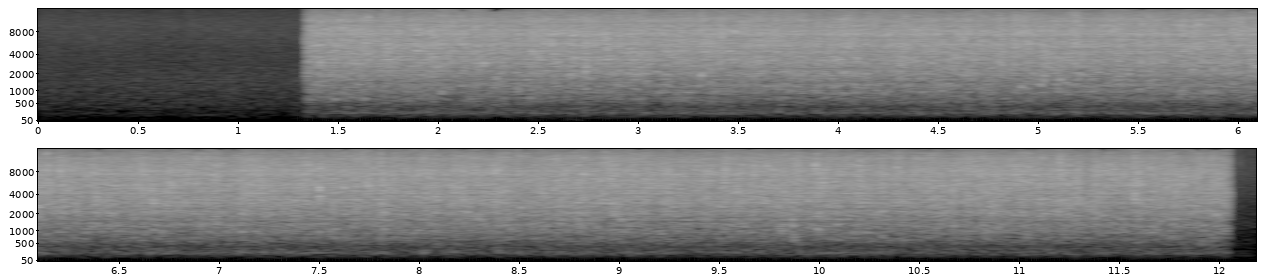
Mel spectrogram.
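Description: Small woodland stream falling over a mossy rock step: a steady rush and splash of water that starts abruptly a little over a second in and cuts off just before the end. Before it, only a faint hiss.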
